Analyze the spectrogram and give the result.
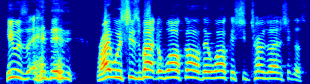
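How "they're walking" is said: ordinary talk, nothing marked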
